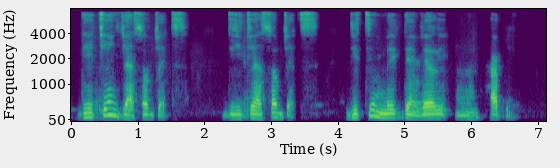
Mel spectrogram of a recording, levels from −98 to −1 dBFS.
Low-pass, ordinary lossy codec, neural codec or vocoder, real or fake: 7.2 kHz; MP3, 64 kbps; codec, 16 kHz, 4 kbps, X-Codec, HuBERT features, trained on general audio; fake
